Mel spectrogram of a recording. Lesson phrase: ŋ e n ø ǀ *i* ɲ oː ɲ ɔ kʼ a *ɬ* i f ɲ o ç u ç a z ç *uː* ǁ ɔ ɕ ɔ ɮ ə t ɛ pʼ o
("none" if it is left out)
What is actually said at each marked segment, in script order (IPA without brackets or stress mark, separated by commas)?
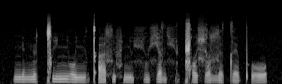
i, ɬ, u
